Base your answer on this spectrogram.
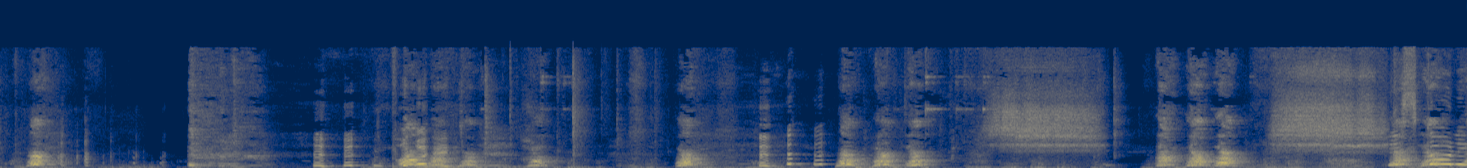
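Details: Pugs barking in short, sharp bursts at a squirrel that came into the garden during a holiday, mixed with a person talking.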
